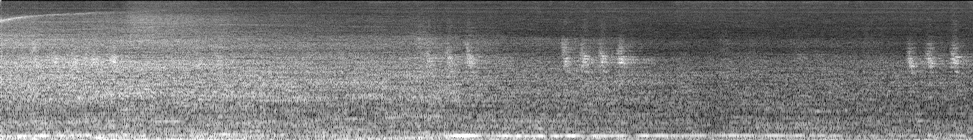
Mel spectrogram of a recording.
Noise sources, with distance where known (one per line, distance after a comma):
large-sounding engine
